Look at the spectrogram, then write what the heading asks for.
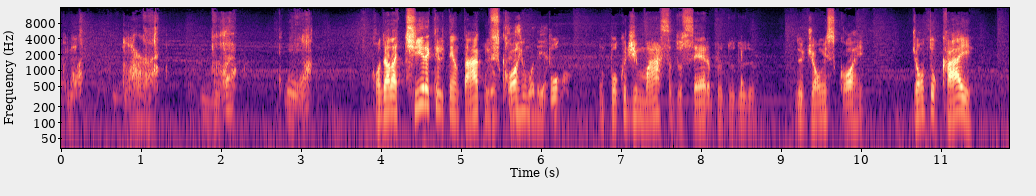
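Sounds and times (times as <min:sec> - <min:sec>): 
speech: 0:00.1 - 0:03.2, 0:03.9 - 0:11.5
voice imitating a creature sucking and swallowing with wet gurgling gulps: 0:00.7 - 0:02.2.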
